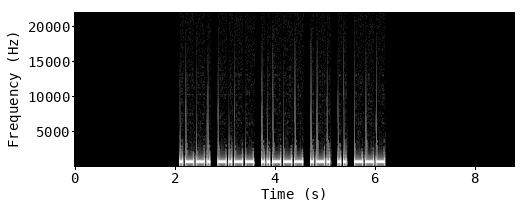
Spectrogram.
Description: Morse code, heard as a keyed tone, about 22 wpm, 700 Hz. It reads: PY2RIO
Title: DXCC-100 Call Signs - 6 Characters - Repeated 3x - 22wpm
